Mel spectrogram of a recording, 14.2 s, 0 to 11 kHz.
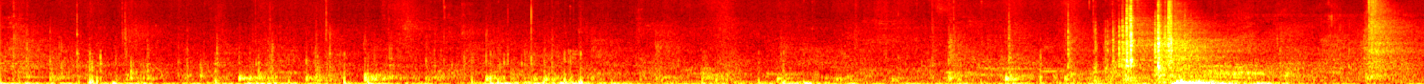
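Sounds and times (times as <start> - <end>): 
faint ambience: 0.0 - 14.2
heavy double doors opening together: 10.5 - 14.2.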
